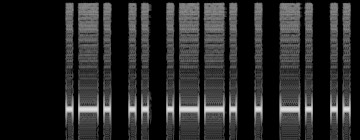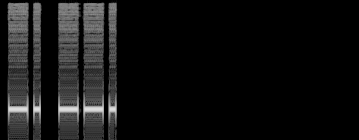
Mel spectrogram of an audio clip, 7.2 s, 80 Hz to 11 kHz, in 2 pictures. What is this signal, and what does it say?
Morse code, heard as a keyed tone, about 19 wpm, 800 Hz. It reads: RIPENING
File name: Alphabetical / Alphabetical mp3s / Rs @18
